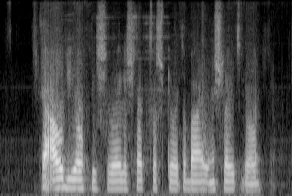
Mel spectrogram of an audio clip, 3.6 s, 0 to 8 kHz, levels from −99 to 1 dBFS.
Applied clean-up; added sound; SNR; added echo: neural separator model SepFormer DNS4.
